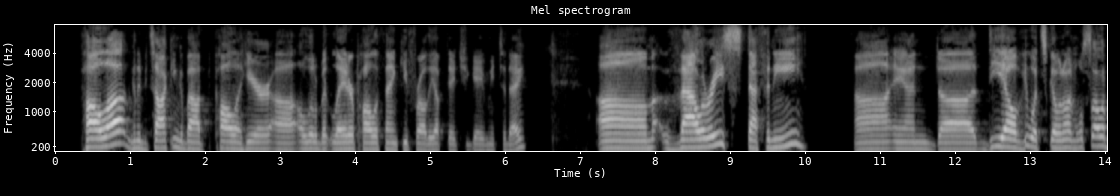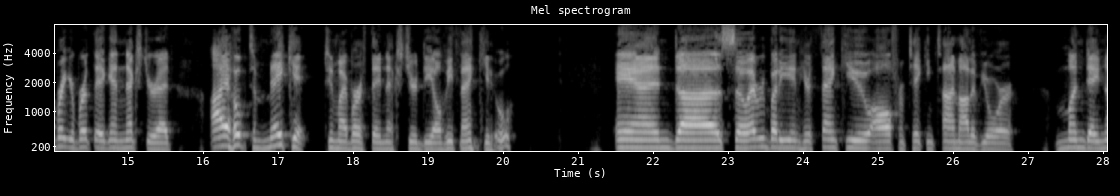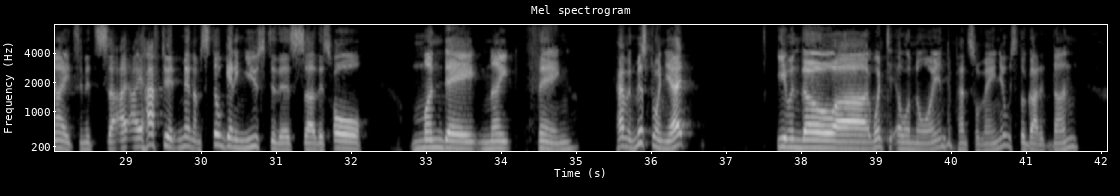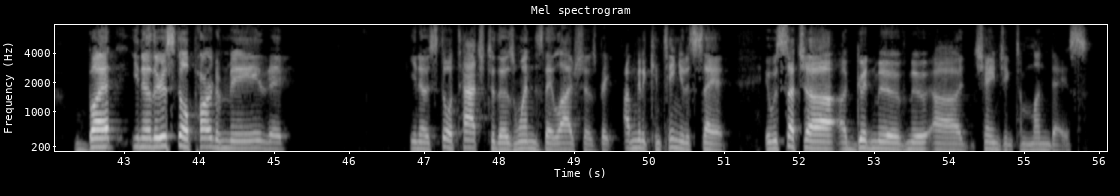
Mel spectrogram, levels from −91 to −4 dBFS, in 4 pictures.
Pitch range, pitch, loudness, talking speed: 145-180 Hz, 160 Hz, -31 LUFS, 160 wpm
